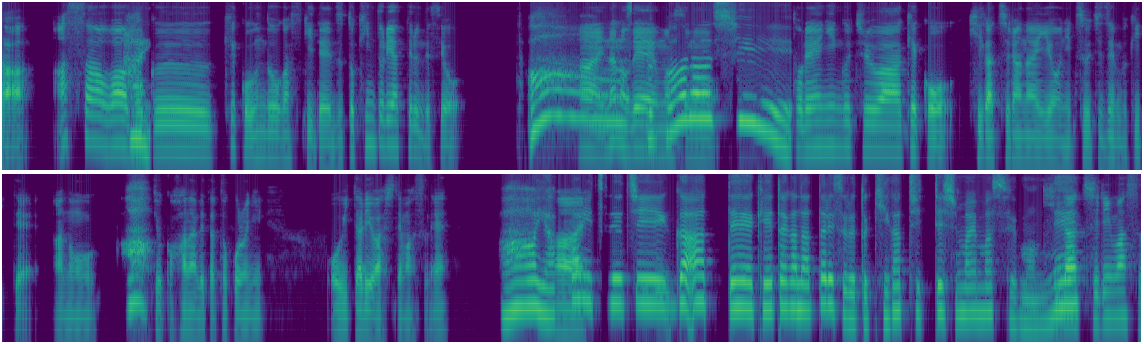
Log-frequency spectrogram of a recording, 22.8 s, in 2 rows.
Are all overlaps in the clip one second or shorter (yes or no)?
no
